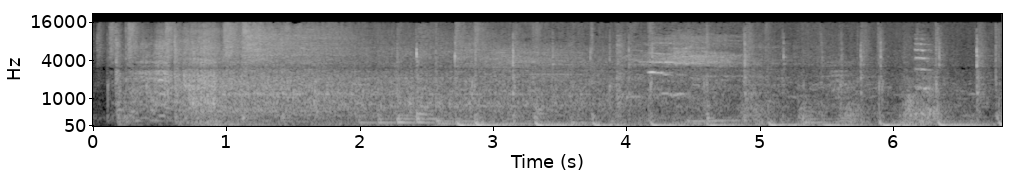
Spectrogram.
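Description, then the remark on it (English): A bus engine rumbles steadily, its deep drone holding throughout with a few shifts in pitch as the revs rise and settle, with a faint background clatter. “You climb up the steps to a crowded bus and you take your seat.”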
